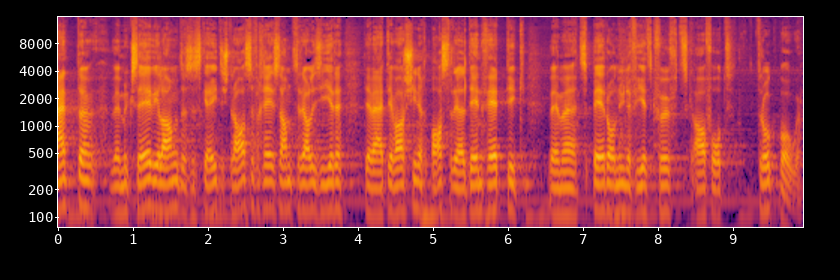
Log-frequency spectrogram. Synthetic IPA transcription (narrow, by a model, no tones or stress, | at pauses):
æt̪ːə | ʋɛnməɾkseːʋilɑŋdɑsəsɡ̥ɛɪtəʃtɾɑːsəfəɾχeːɾsɑmt̚t͡sɾɛɑlisiəɾə | d̥ɛʋæːɾ̚dɛʋɑːɾʃinləχpɑsɾɛldɛnfɛrtɪk | ʋɛmət͡spɛɾonynəfiːɾt͡skfʏft͡skʰɑːfɔt̪ | t͡sɾʊkbɔ̰wə̰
